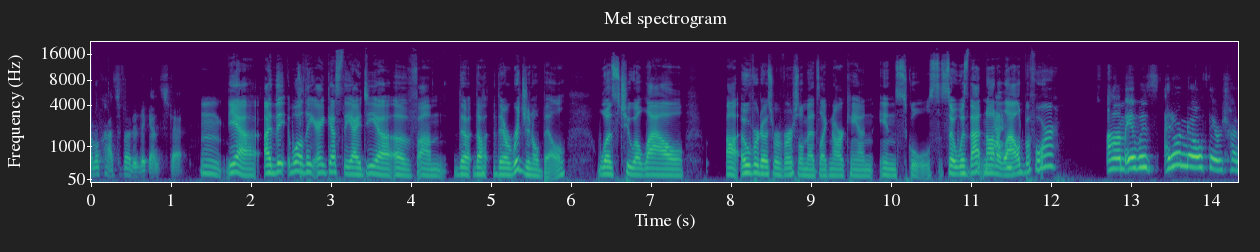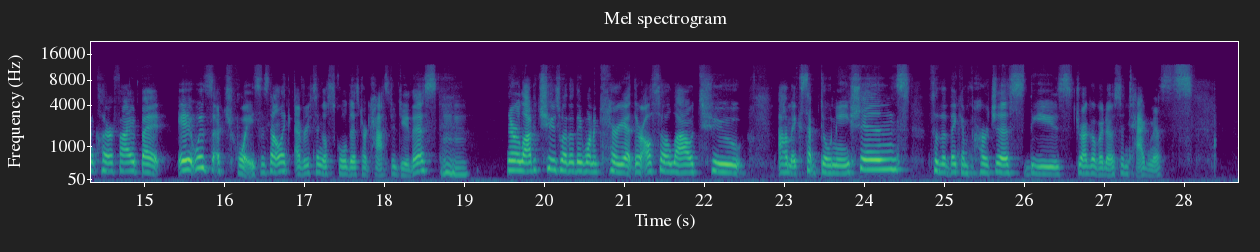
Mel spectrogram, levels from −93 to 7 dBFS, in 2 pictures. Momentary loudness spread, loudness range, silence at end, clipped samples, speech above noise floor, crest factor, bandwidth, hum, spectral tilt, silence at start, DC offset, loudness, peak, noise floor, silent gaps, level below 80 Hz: 14 LU; 6 LU; 0.6 s; under 0.1%; 36 dB; 18 dB; 16 kHz; none; -5 dB/octave; 0 s; under 0.1%; -28 LUFS; -10 dBFS; -64 dBFS; none; -62 dBFS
